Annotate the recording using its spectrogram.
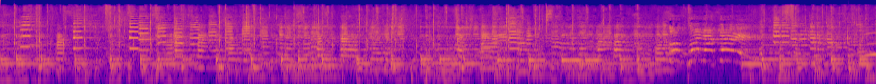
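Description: Live jazz band playing up-tempo swing with horns and a steady beat, with sharp clicks from tap shoes on the dance floor. A swooping pitch near the end.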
